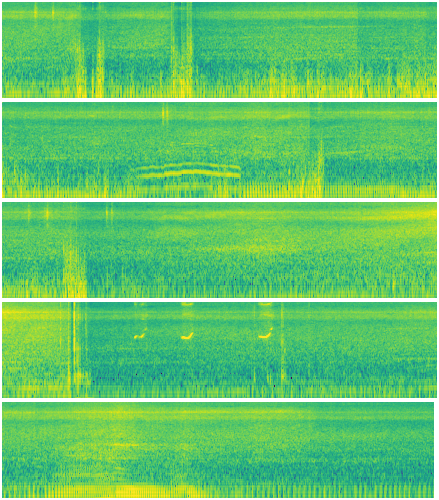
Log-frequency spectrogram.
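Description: Motorcycle engine running under a heavy rumble of wind on the helmet-mounted microphone as the bike rides slowly, its note rising and falling once about a third of the way in. The sound drops suddenly about two thirds through to a steadier, quieter running, with a few faint chirps and another swell in engine note near the end.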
